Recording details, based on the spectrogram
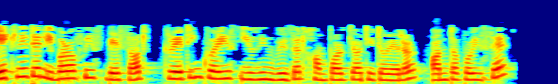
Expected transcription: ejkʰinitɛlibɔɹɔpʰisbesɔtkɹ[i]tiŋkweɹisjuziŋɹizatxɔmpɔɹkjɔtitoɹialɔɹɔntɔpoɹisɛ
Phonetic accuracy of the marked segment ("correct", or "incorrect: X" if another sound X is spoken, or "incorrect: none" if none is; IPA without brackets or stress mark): incorrect: e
